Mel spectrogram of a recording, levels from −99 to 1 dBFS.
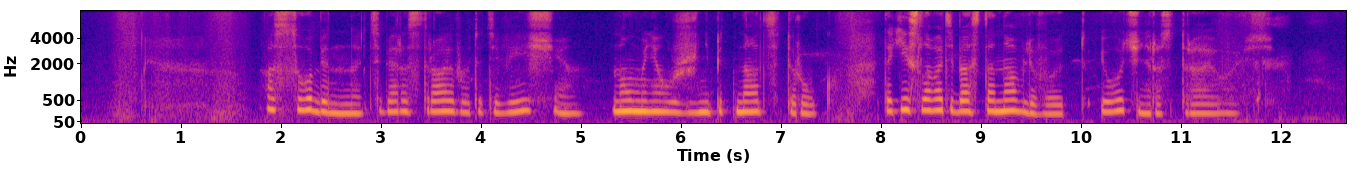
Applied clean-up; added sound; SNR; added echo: none; none; none; none.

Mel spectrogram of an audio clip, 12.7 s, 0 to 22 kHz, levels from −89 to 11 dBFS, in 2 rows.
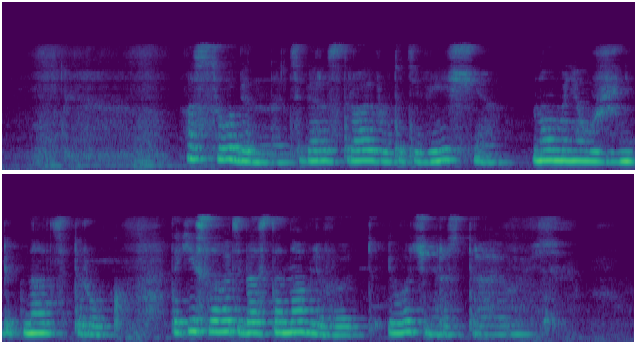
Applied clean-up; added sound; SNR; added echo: none; none; none; reverberation time 0.7 s.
